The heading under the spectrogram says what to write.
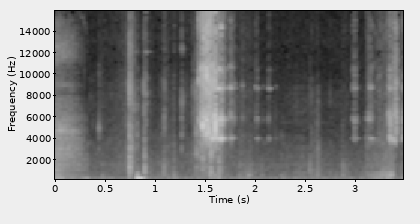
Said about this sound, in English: You like that good belt sound? It's a million degrees. I'm taking my pants off.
